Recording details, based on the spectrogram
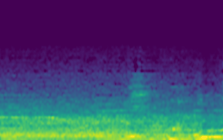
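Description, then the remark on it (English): A concert crowd yells and cheers loudly and continuously for a reunion on stage of the day's performers, a dense wash of many voices with occasional higher whoops rising above the roar. “These are the people that have performed all day, and that's what you're hearing the crowd yell about.”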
